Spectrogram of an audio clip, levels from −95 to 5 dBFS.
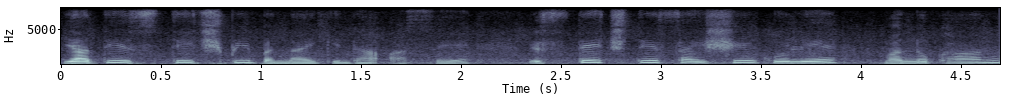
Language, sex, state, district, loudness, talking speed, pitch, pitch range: Nagamese, female, Nagaland, Dimapur, -21 LUFS, 155 wpm, 220 Hz, 180-255 Hz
